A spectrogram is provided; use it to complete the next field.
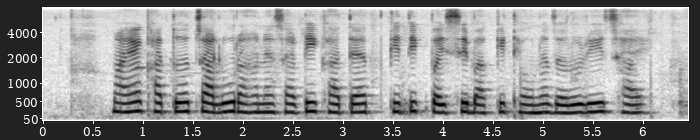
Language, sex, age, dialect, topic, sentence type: Marathi, female, 25-30, Varhadi, banking, question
